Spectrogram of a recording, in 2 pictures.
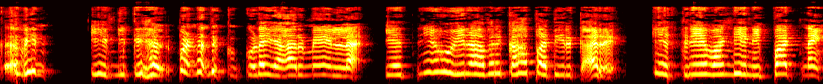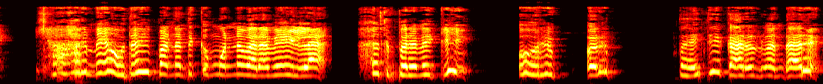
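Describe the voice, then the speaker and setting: A woman's voice: very high-pitched, moderate pace, a bit bright. A woman voicing a frightened, guilt-ridden young wife in a cartoon serial, speaking with a Kanyakumari Tamil accent. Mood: tearful, frightened.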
